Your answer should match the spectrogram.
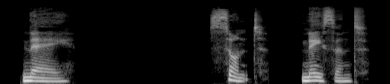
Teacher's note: Emphasize nay and keep sunt light.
